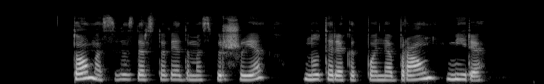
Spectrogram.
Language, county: Lithuanian, Utena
